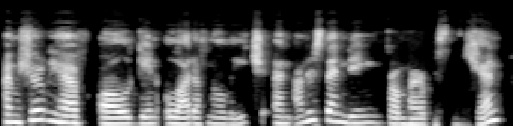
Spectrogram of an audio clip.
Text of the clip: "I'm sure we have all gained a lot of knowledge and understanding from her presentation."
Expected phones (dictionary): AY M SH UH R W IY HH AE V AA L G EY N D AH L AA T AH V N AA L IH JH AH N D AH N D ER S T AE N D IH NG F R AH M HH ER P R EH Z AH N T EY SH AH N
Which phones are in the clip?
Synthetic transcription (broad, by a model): AY M SH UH R W IY HH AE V AA L G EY N AH L AA T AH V N AA L IH JH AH N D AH N D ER S T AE N D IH NG F R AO M HH ER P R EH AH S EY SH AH N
